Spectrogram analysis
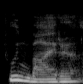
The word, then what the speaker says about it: Thunberg: Thunberg, I believe is how you say her name in Swedish, but Thunberg.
